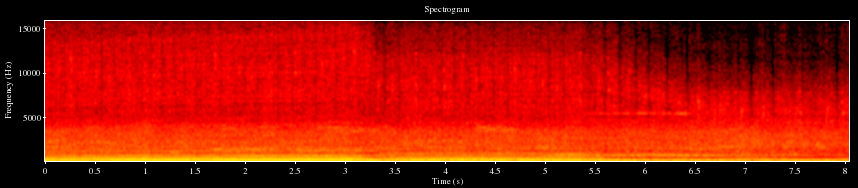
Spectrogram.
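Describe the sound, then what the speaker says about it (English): Loud, open-piped car engine with no exhaust fitted in the driving game My Summer Car, droning steadily, then dropping pitch in steps as it shifts or eases off, continuous throughout. "I've got no exhaust on the car right now."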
